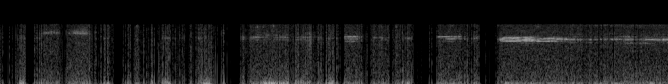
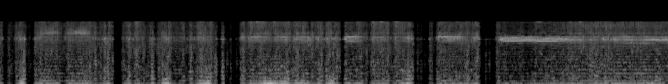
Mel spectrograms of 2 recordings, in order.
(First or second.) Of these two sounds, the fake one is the second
